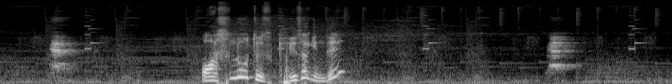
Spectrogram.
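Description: A dog barks and yips in quick bursts indoors near the microphone, whining and vocalizing for about a second amid a person talking before and after.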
